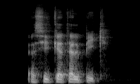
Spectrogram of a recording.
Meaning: catalpic acid
- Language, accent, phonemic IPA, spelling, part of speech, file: French, France, /a.sid ka.tal.pik/, acide catalpique, noun, LL-Q150 (fra)-acide catalpique.wav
